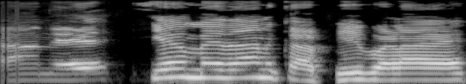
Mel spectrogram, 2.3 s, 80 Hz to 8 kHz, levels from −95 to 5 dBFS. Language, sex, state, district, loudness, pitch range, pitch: Hindi, male, Bihar, Saran, -12 LUFS, 180-240 Hz, 190 Hz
